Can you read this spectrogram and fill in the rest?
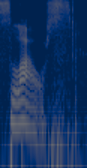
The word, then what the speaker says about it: Sloss: And one of the guys that founded Birmingham, Colonel James Withers Sloss. – That felt like the correct way to say that.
